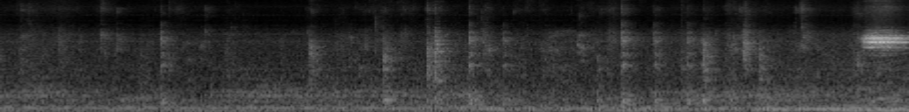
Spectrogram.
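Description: People eating by hand from stainless-steel plates and bowls: irregular soft clicks and taps of fingers and dishes over a steady low hum. Near the end a brief, louder high-pitched ring.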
